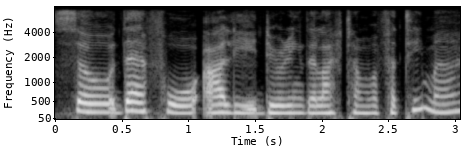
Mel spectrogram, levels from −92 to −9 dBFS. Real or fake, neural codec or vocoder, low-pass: real; none; 7.2 kHz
